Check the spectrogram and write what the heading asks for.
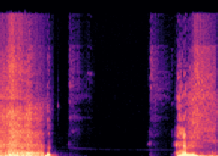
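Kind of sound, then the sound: human body sound, coughing fit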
